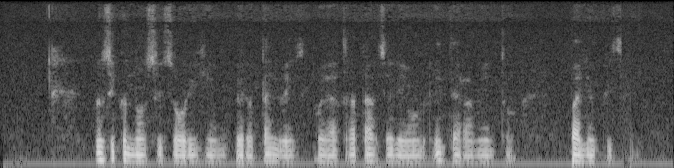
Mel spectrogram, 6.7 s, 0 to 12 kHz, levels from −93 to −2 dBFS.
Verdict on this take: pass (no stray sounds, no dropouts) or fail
fail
